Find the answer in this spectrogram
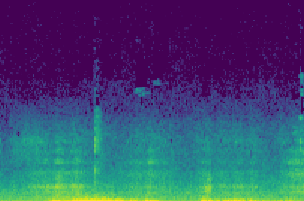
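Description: Low rumbling noise on the microphone in two bursts, a longer one about a second in and a shorter one near three seconds.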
